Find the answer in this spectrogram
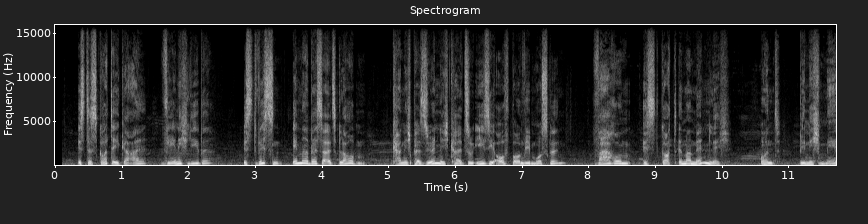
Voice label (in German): radiospot; relikampagne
